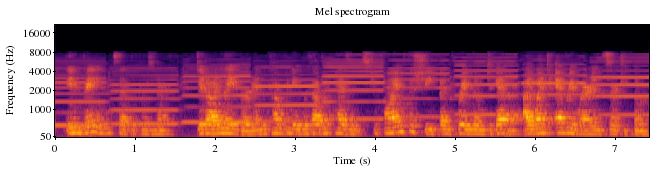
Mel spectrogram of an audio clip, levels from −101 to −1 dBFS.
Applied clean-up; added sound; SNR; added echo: none; Bowed string instrument; 12 dB; reverberation time 0.2 s.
